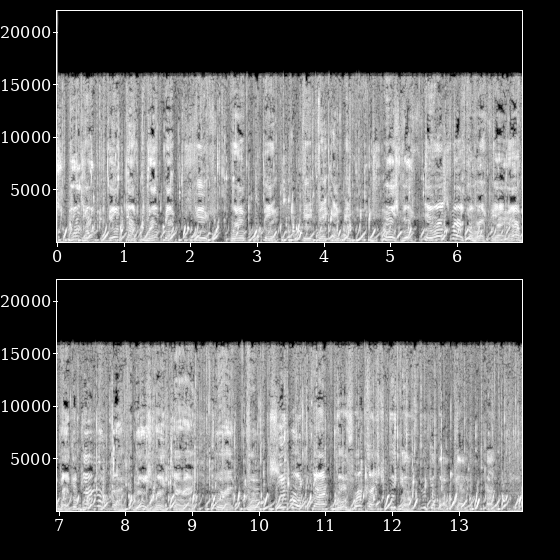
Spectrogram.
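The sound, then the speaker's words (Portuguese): A Brazilian radio presenter talks or shouts with his head inside a bucket full of water, producing continuous loud gurgling and bubbling for the whole stretch, muffled and wobbly, with no pauses. “Esse é o único apresentador do rádio brasileiro no mundo que apresenta um programa com a cabeça dentro de um balde cheio de água.”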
